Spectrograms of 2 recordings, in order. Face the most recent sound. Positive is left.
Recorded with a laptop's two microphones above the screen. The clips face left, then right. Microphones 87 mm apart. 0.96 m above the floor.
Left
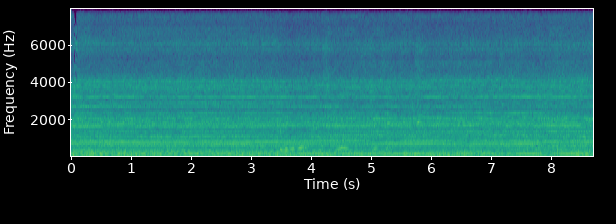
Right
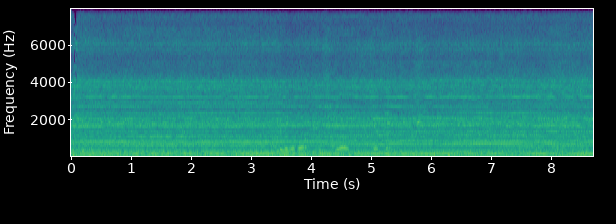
turn(degrees=-25)  # may be behind; listen again after turning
